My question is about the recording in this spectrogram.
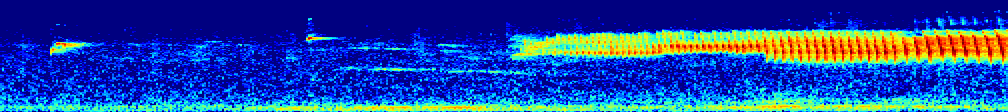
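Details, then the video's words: Canary: after a few isolated faint chips, a rapid buzzing trill begins and swells in volume, shifting to a higher, louder rattle near the end. "Canary bird | o canário canta muito bem"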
